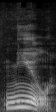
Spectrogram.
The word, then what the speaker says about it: mu: is a Greek letter it looks like a u but it is pronounced m-e-w it's mu all right that's what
